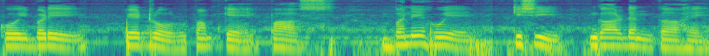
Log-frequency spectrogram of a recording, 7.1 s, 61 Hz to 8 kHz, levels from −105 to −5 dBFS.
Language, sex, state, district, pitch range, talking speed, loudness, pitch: Hindi, male, Rajasthan, Bikaner, 115-150 Hz, 100 wpm, -15 LUFS, 135 Hz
